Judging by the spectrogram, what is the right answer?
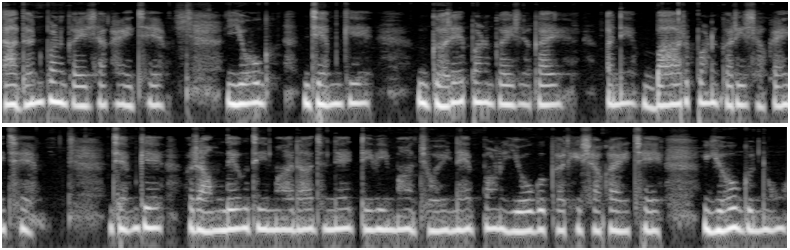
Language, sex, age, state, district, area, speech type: Gujarati, female, 30-45, Gujarat, Amreli, rural, spontaneous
